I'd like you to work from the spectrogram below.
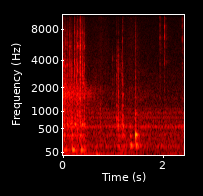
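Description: Computer keyboard keys pressed to free a stuck Alt key during Minecraft play: a quick burst of several clicky keystrokes at the start, then a few scattered single taps, close and fairly quiet.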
